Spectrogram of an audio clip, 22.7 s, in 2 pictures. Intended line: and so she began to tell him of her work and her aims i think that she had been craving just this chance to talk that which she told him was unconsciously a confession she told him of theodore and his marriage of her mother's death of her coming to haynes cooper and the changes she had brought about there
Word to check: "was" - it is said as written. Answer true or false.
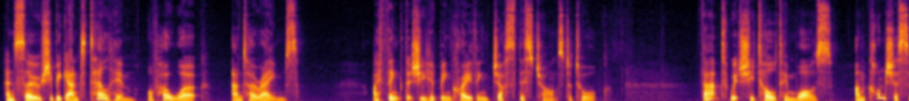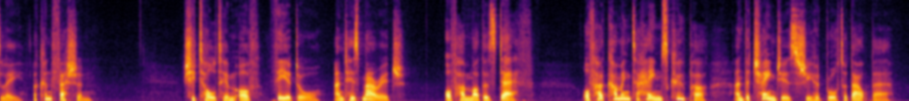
true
